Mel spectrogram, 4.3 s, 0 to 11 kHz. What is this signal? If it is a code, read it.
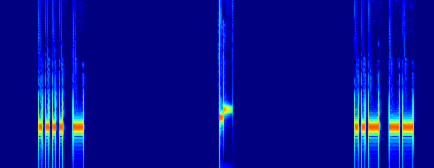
Morse code, heard as a keyed tone, about 36 wpm, 700 Hz. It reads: HT UM
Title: Top Two Letter Combinations in Words 35wpm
